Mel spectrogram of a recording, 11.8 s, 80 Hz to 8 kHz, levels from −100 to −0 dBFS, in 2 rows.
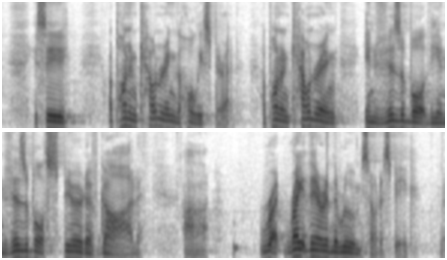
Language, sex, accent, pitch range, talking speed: English, male, American, 105-130 Hz, 130 wpm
